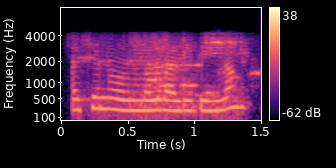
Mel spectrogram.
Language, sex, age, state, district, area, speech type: Hindi, female, 18-30, Madhya Pradesh, Chhindwara, urban, conversation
